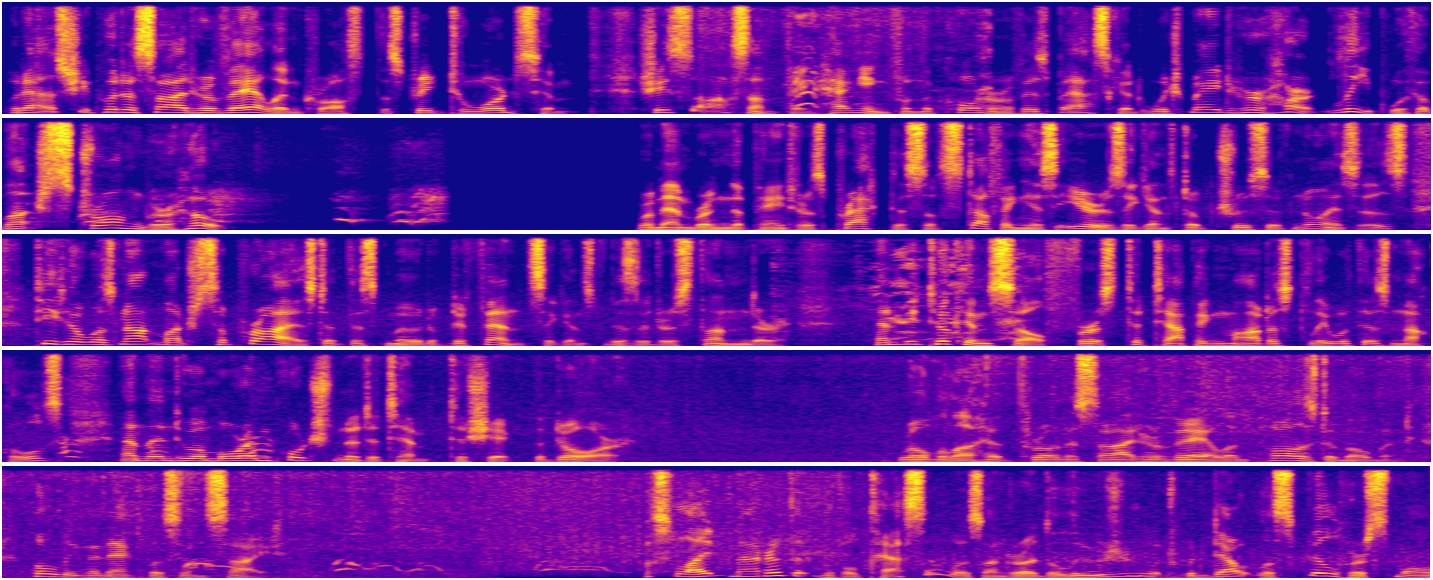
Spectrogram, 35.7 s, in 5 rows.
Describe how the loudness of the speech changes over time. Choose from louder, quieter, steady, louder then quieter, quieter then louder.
steady.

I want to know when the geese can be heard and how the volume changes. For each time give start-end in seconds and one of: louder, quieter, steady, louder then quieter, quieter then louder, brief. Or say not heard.
not heard.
